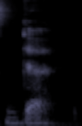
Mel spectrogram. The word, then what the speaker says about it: folie à deux: I looked up both the American pronunciation and the British pronunciation, and it's duh.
